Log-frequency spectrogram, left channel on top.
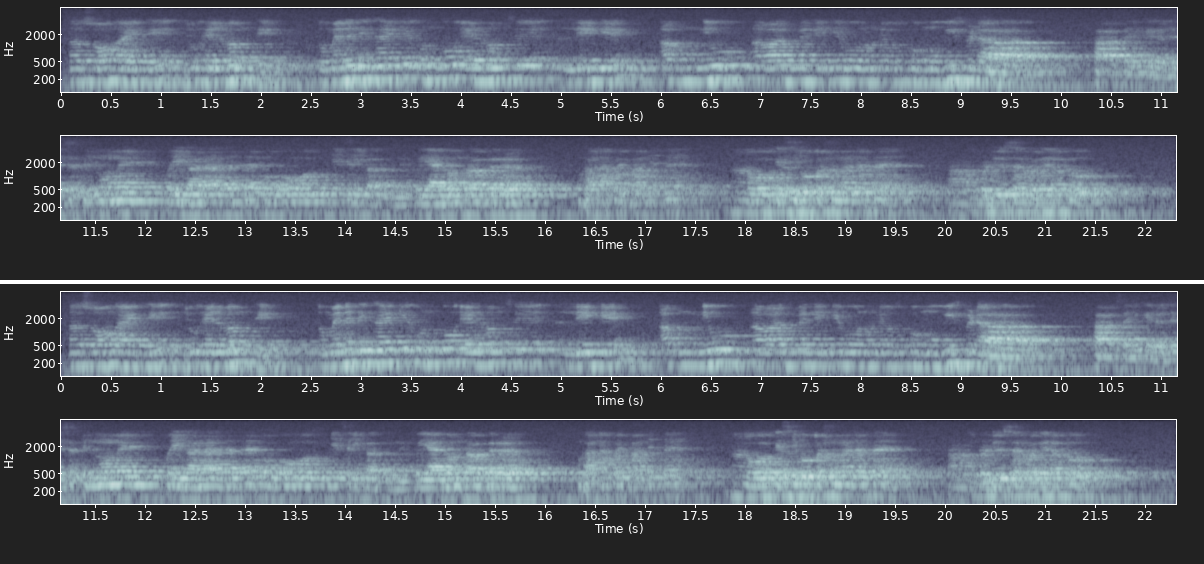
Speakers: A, on the right; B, on the right.
A: सॉन्ग आए थे जो एल्बम थे तो मैंने देखा है कि उनको एल्बम से लेके अब न्यू आवाज में लेके वो उन्होंने उसको मूवीज में डाल
B: आ,
A: दिया
B: हाँ सही कह रहे हो जैसे फिल्मों में कोई गाना आ जाता है तो वो ये सही कहा तुमने कोई एल्बम
A: हाँ
B: का अगर गाना कोई गा देता है
A: हाँ
B: तो
A: वो
B: वो
A: अगर
B: किसी
A: अच्छा
B: को पसंद आ जाता है हाँ
A: तो
B: प्रोड्यूसर
A: वो उसको मूवीज
B: वगैरह
A: में
B: को
A: डाल देते हैं।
